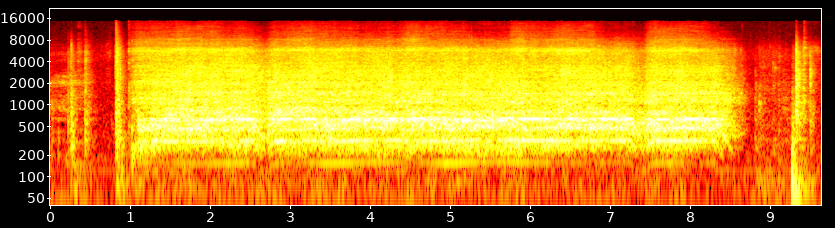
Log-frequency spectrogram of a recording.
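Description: A hand blender whirs steadily as it blends.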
